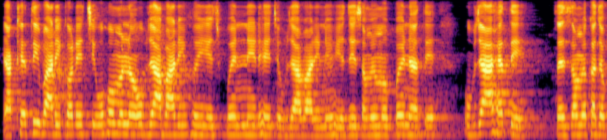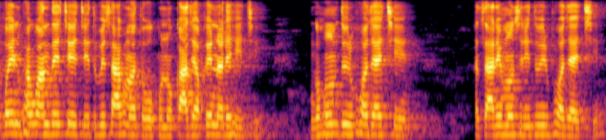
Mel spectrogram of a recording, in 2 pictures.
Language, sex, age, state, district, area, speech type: Maithili, female, 60+, Bihar, Madhubani, rural, spontaneous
